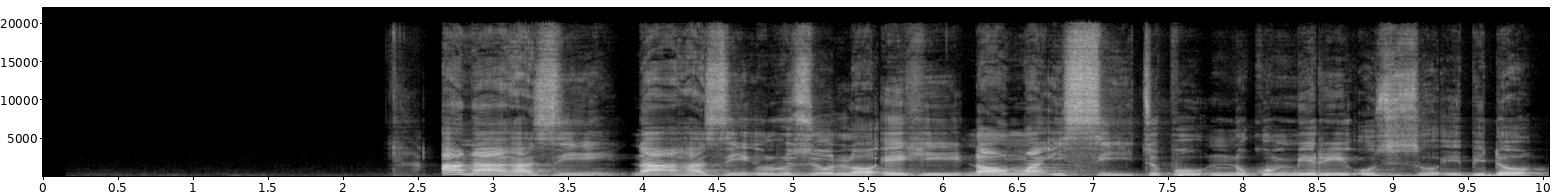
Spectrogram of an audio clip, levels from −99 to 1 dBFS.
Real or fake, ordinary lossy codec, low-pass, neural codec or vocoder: real; none; none; none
